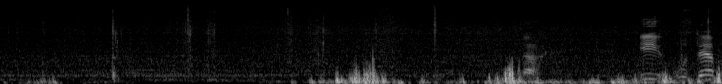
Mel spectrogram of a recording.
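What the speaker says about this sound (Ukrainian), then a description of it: "Як бачите, бджоли себе поводять чудово." Honeybees buzz and hum around a beehive, with a steady drone, rustling and some close bursts of activity; a faint voice may be mixed in.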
